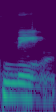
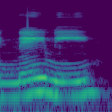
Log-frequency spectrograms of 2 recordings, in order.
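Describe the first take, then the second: First: Name in one syllable, the final E silent; correct pronunciation name. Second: Namey with an added ee ending, nay-mee; wrong pronunciation namey. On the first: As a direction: say name with a long A and no sound at the end. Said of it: "it's just name". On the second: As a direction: say namey in two syllables, the final E sounded as ee. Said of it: "We don't say namey". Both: Shown as a demonstration.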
